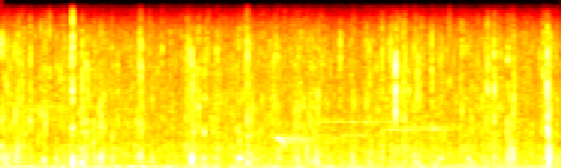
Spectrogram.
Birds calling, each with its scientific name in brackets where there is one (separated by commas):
Black-capped Chickadee (Poecile atricapillus), Veery (Catharus fuscescens)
